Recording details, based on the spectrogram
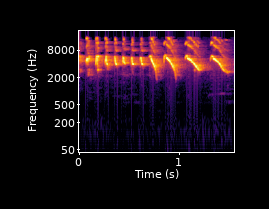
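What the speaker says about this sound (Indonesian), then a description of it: "lovebird suara kenari" A lovebird sings a canary-like song, opening with a fast even run of about nine sharp chirps, then sweeping into several longer, swooping whistled notes, loud and close with nothing else audible.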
